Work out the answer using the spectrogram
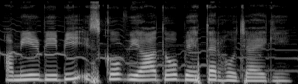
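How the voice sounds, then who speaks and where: A kindly older village uncle played by a woman storyteller coaxes in an avuncular way. The delivery is unhurried, at a middling female pitch, with soft music underneath. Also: natural voice. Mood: advising.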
